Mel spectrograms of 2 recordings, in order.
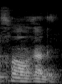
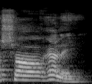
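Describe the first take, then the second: First: The word begins with a 'kh' sound. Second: The word begins with a 'sh' sound. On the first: "اونا میگن خاغلی" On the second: "با همین شین نوشته میشه"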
